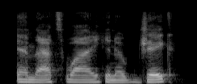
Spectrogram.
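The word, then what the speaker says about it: JVKE: that's why you know Jake um an artist who came by it's spelled like JV ke um you know he went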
